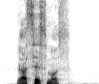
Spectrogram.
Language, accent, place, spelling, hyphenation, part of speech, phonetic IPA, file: German, Germany, Berlin, Rassismus, Ras‧sis‧mus, noun, [ʁaˈsɪsmʊs], De-Rassismus.ogg
- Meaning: racism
